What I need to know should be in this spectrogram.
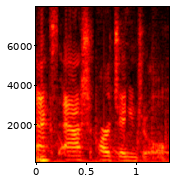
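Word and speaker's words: X Æ A-12: Yeah, it's A12 but it's pronounced X ash archangel.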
